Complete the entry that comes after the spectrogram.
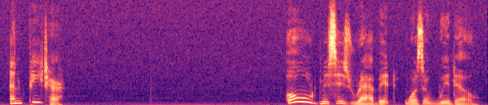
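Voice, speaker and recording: A woman reading a children's storybook in a measured, expressive storytelling manner. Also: deep voice, slightly rough. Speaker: storybook narrator. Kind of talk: scripted children's storybook narration.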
